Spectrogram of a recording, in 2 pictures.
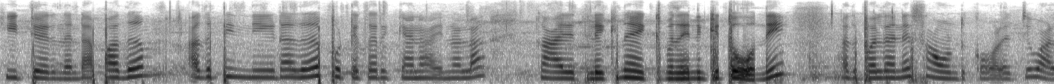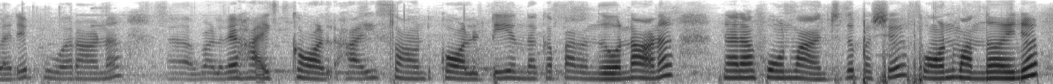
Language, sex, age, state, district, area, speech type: Malayalam, female, 18-30, Kerala, Ernakulam, rural, spontaneous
